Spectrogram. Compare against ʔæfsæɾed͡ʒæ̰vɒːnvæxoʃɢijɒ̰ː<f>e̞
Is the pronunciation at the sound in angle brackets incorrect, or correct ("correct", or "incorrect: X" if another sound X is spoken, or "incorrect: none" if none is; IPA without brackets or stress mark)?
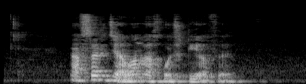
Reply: correct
